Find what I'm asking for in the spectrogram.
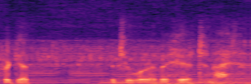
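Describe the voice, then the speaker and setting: An actor playing a wounded, dying gentleman in a vintage radio drama, gentle, courtly and weakly halting. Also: low-pitched, little pitch movement, lightly acted. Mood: weak, solemn. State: weak, faltering from injury, as acted. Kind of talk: 1940s radio acting. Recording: vintage radio drama, loud music behind.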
